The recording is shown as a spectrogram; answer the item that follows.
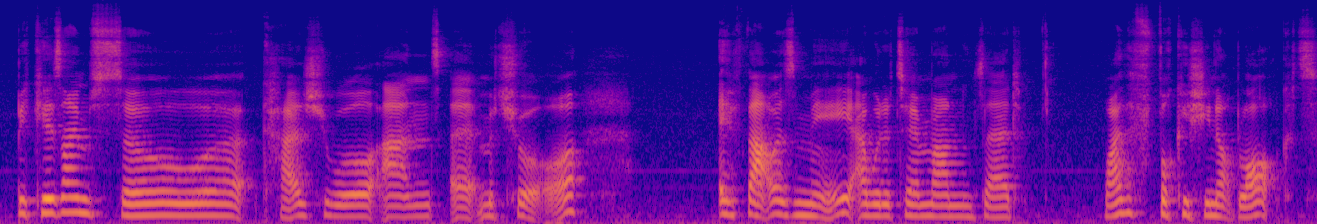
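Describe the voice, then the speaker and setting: A woman's plain, everyday voice at medium pitch, at a fairly slow pace, on a very clean recording with a silent background. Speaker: podcast co-host. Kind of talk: casual chat.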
